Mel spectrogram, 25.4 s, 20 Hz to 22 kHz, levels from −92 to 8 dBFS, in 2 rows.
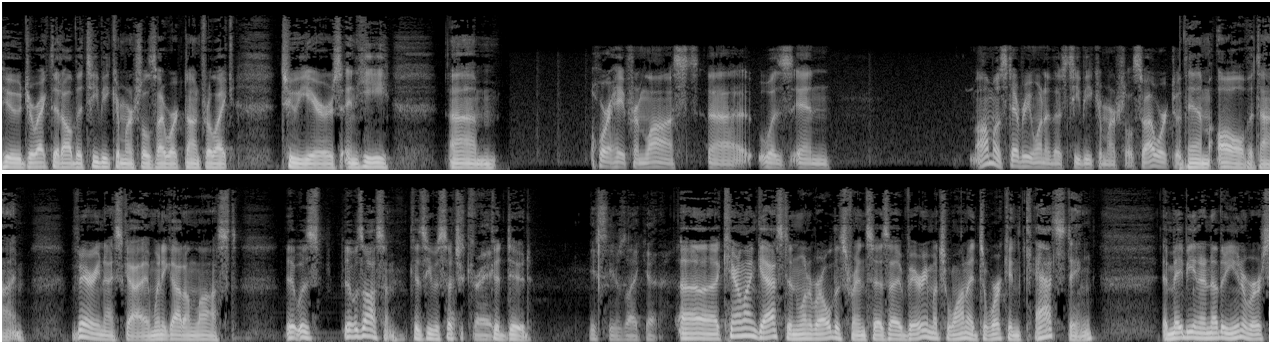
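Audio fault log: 5.07–11.77 s, input switched to a poorer device: recording likely jumped to a weaker microphone after "years and he um", cutting everything above 7.3 kHz, dropping the voice about 5 dB and adding a quiet new noise floor, until clarity returns before "him all the time".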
